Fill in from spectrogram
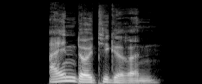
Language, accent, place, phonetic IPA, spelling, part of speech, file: German, Germany, Berlin, [ˈaɪ̯nˌdɔɪ̯tɪɡəʁən], eindeutigeren, adjective, De-eindeutigeren.ogg
- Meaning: inflection of eindeutig: 1. strong genitive masculine/neuter singular comparative degree 2. weak/mixed genitive/dative all-gender singular comparative degree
